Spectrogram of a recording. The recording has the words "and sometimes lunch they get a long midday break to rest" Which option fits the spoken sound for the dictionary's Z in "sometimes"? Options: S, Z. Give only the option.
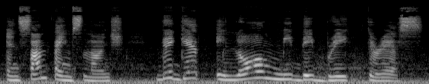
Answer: S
